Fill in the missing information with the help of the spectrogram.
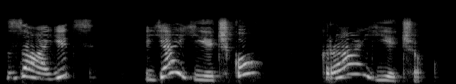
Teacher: буква є стоїть всередині слова але також позначає два звуки звук й звук е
